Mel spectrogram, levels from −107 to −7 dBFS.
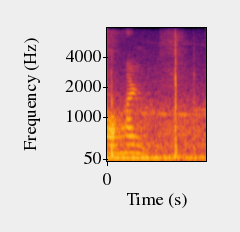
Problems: constant background noise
